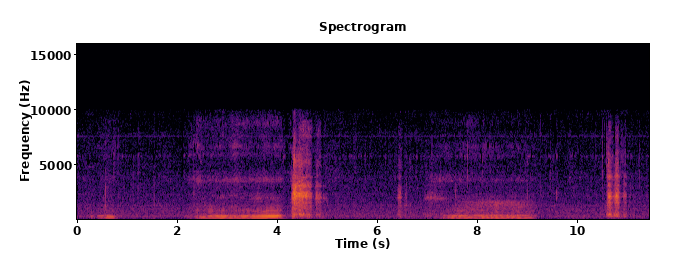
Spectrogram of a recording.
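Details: Very loud snoring likened to a truck outside: loud, buzzing snores on each in-breath with snorty, sniffing sounds on each out-breath.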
